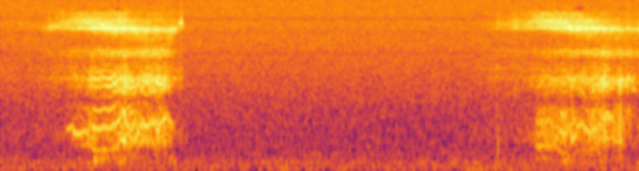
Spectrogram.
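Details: Sleeping Papillon dog, the pet whose loud snoring sent its new owner to the vet for a clean check. Two buzzy, wheezing snores with whistled overtones open and close the clip, separated by near-silent breathing.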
